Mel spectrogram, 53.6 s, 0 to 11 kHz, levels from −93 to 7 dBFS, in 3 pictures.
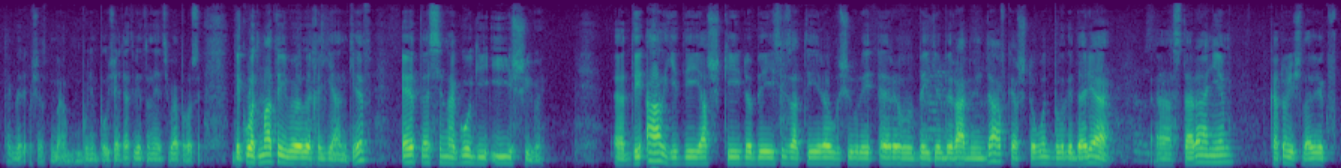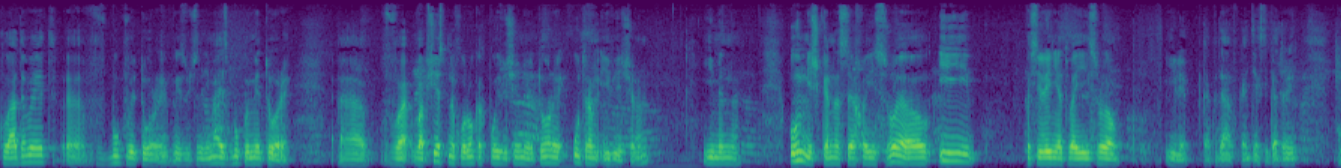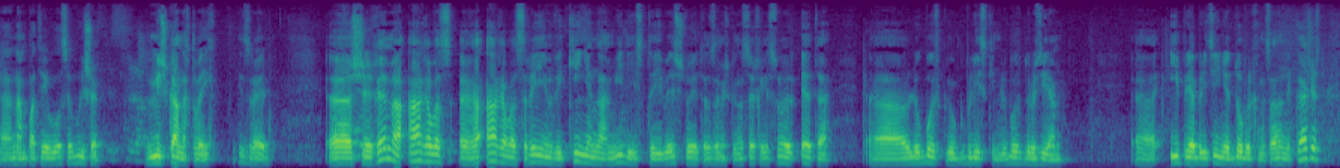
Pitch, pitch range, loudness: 110 Hz, 105-120 Hz, -22 LUFS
